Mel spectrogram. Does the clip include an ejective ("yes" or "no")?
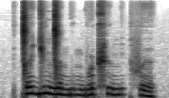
no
